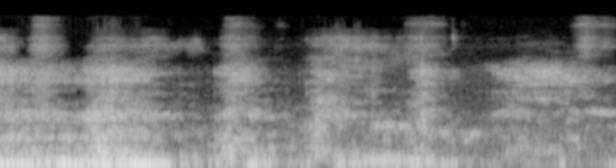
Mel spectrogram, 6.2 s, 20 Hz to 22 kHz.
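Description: A Bajaj Pulsar NS 160 motorcycle engine starts with a loud roar, then settles and revs in uneven bursts close by, with a few faint voices in the background.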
